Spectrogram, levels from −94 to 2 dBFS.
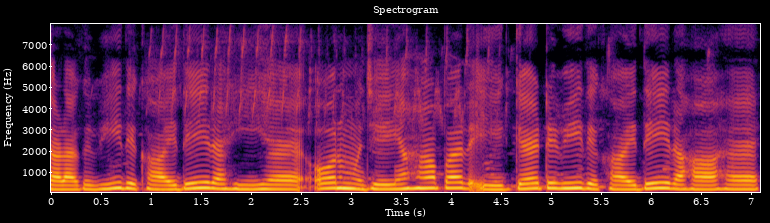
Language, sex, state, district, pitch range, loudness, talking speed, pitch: Hindi, female, Chhattisgarh, Bastar, 200-245 Hz, -12 LUFS, 145 wpm, 220 Hz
